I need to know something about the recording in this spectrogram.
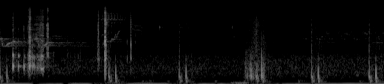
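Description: A rifle clicks and rattles as it is raised to aim.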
